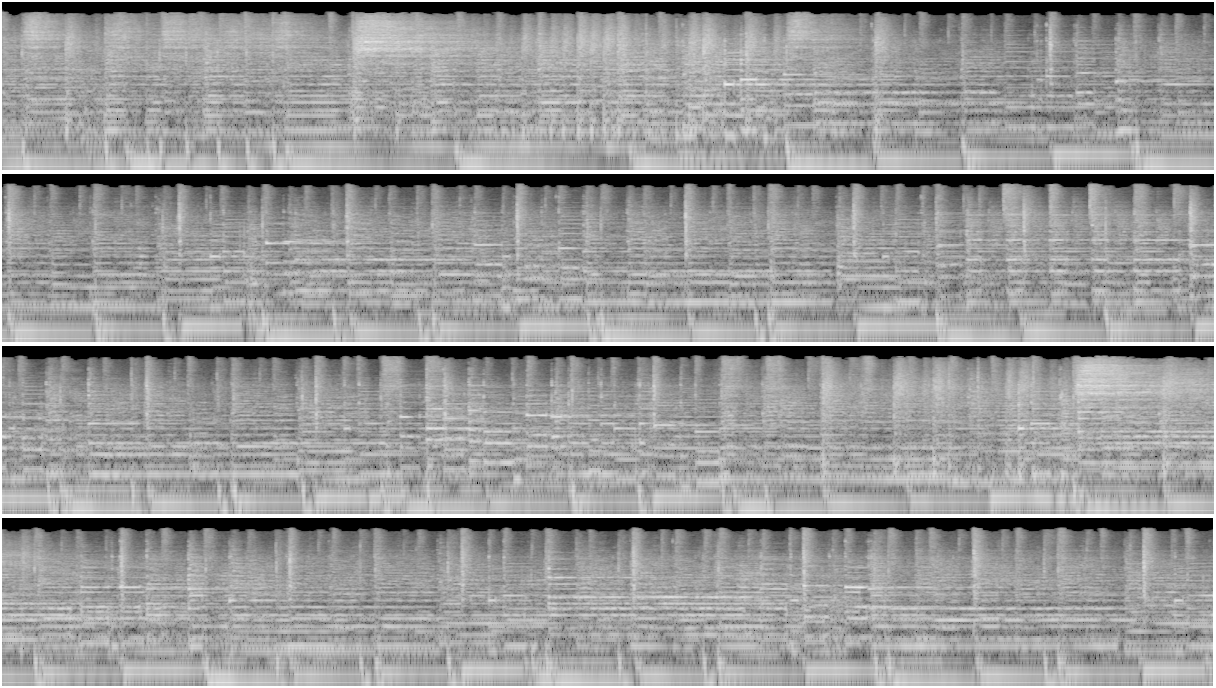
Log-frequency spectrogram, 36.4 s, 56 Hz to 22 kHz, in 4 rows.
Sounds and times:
Plucked string instrument: 0.0 - 36.3.

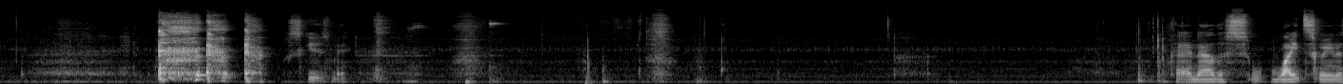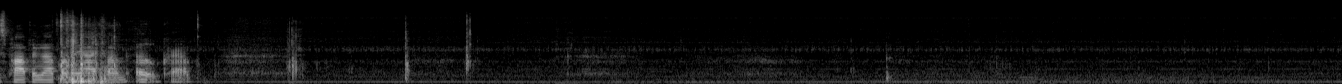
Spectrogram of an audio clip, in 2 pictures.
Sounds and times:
Speech: 2.9 - 3.5, 11.7 - 15.4.

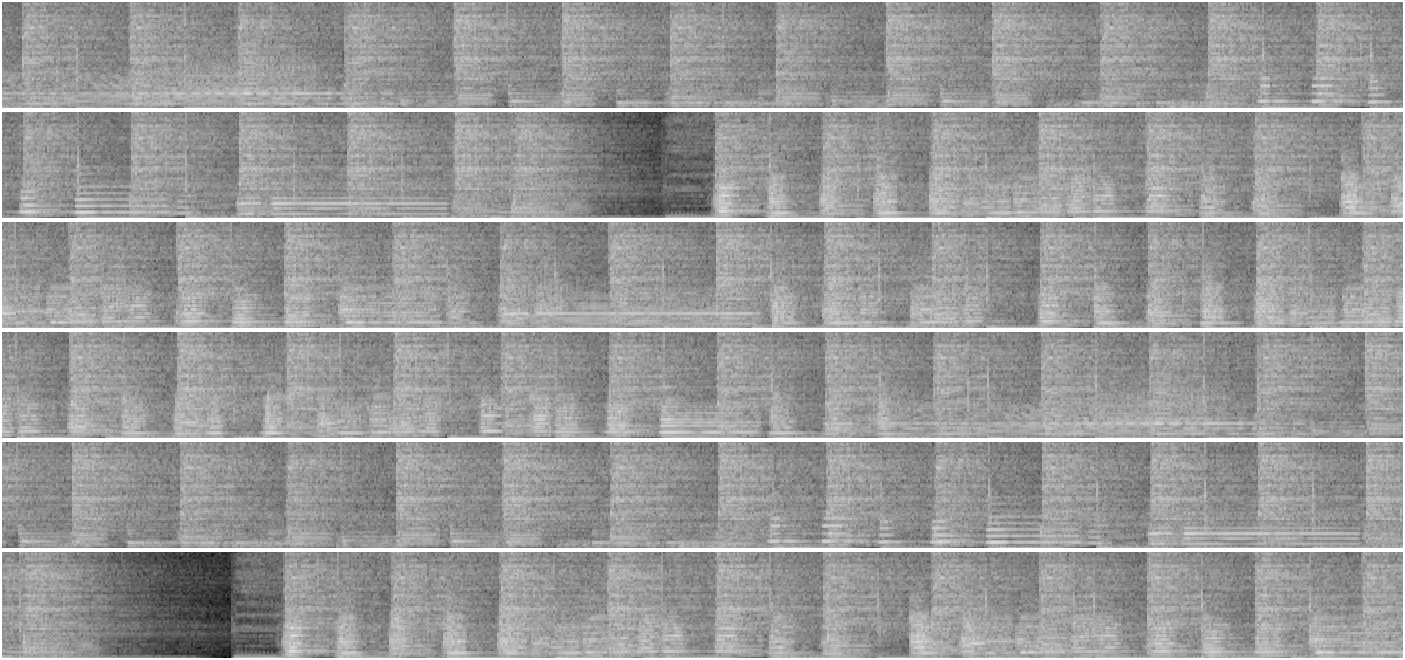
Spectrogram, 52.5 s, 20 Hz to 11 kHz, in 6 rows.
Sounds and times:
Music: 0.0 - 52.5.

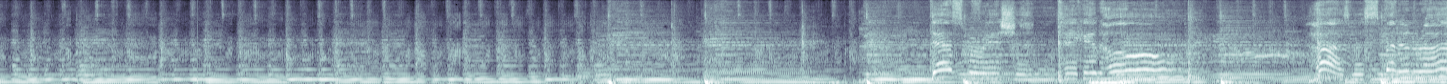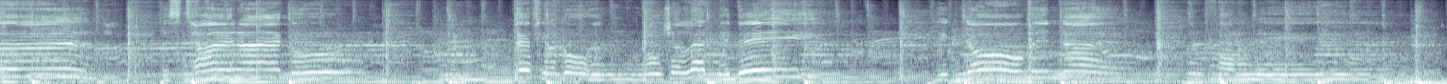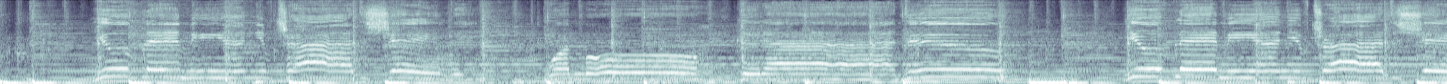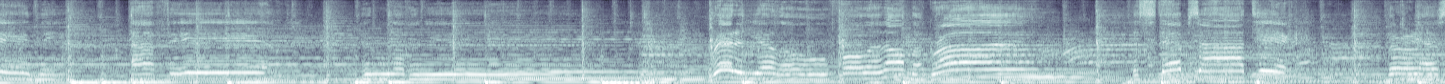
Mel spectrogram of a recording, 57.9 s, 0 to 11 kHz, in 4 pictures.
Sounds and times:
Independent music: 0.0 - 57.8.

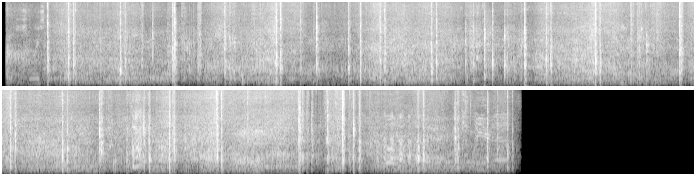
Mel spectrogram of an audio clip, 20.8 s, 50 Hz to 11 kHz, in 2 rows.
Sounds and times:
Outside, urban or manmade: 0.0 - 18.2
Speech: 0.2 - 0.7, 17.4 - 18.0.

